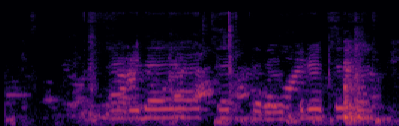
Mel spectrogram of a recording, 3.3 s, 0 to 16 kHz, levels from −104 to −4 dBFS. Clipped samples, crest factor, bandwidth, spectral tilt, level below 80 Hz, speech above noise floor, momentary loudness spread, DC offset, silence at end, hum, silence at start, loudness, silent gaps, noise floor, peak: under 0.1%; 24 dB; 11 kHz; -5.5 dB/octave; -86 dBFS; 21 dB; 10 LU; under 0.1%; 0 s; none; 0.05 s; -56 LUFS; none; -76 dBFS; -34 dBFS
